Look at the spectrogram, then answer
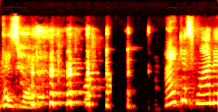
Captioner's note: laughing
